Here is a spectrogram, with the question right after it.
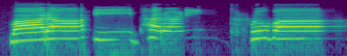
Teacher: both धरणी धा and ध्रुवा धा both are महाप्राणास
